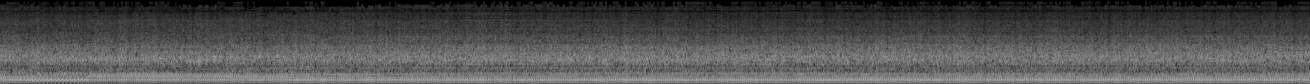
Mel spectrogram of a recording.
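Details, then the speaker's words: Lawn-Boy Loafer dual-engine rider, front mower two-stroke with new spark plug: steady even buzz, no misses, running strong but settling below the desired speed; owner plans to bend the lever to add governor spring tension. "let me see if I can put more tension on that spring under here yeah let me try bending on this lever may I can boost the RPM I mean it sounds like it's running pretty strong but I want it to run faster"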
